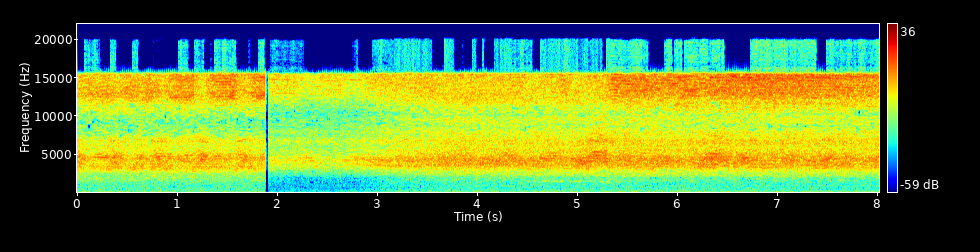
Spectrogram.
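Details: Cicadas singing in Gomsol Nuri Forest, Sihwa district, as summer deepens: a dense, unbroken high shrill buzz holding steady throughout, with a low rumbling background noise that drops away abruptly after the second second.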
